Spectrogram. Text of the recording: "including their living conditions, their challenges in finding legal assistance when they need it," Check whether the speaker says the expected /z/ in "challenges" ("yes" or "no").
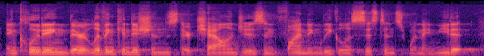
yes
